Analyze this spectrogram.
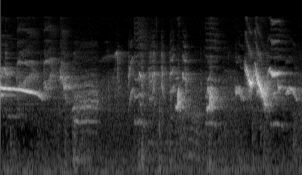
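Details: Oriental magpie-robin song used to coax a stressed, silent bird into singing: a long falling whistle opens, then scattered rasping chirps and a loud twittering flourish near the end, with low background hum.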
